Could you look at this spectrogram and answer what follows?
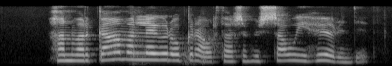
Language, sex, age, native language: Icelandic, female, 11, Icelandic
